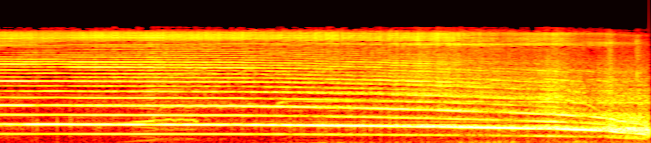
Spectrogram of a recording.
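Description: A single long held vocal note, steady for about four seconds, then sliding slowly down in pitch and dying away.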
